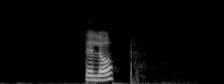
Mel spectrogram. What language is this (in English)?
Swedish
